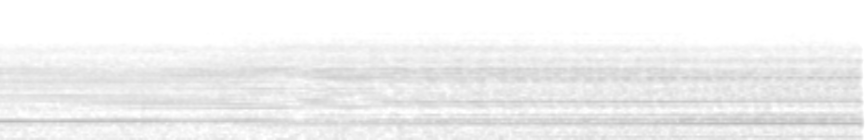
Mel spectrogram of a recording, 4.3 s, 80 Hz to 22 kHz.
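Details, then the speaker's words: ASUS GL504G laptop cooling fan; quiet high-pitched whine rising in pitch and loudness as fan speeds up, then fan randomly stops and restarts repeatedly. Noisy cooling fan. "so when it spins faster and faster it'll get noisy and then the fan will just stop spinning and then it will start again"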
